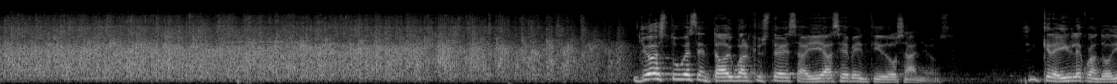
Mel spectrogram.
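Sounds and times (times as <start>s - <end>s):
audience applause: 0.0s - 6.4s
speech: 6.3s - 9.6s, 10.2s - 11.1s.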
